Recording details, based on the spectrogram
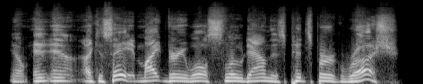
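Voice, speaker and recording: Somewhat breathy male speech, moderately paced with ordinary pitch variation, in a dry, close sound with no echo. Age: 60s. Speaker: radio football analyst. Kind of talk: live broadcast commentary.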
